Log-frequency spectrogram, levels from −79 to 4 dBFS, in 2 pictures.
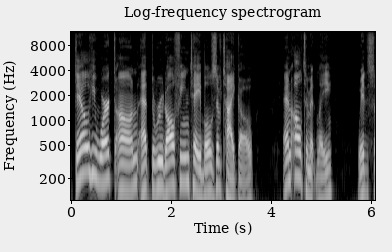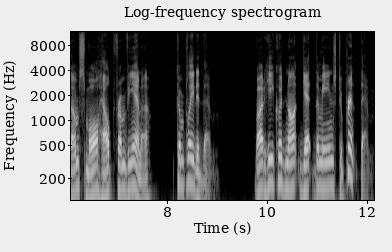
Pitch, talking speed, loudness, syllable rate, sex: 145 Hz, 150 wpm, -20 LUFS, 4.4 syllables/s, male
